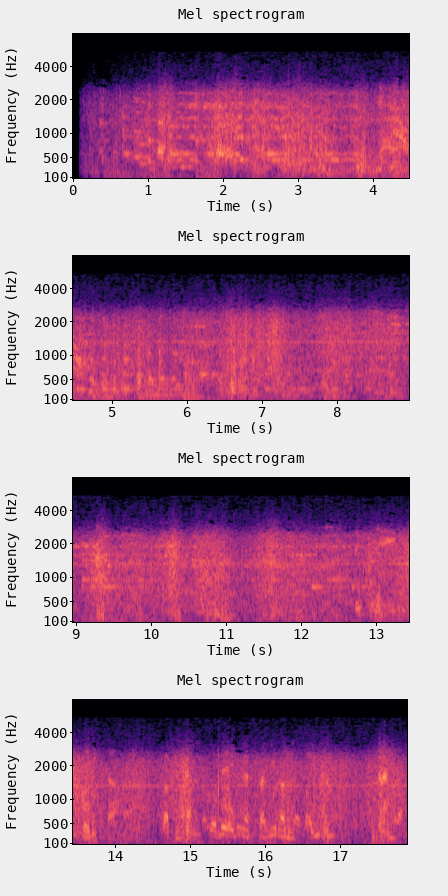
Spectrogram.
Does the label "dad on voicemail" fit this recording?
No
